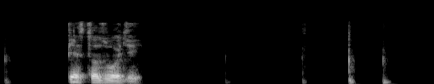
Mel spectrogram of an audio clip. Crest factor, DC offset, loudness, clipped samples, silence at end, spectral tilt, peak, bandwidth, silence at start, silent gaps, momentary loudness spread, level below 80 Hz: 20 dB; under 0.1%; -18 LUFS; under 0.1%; 0.45 s; -6 dB/octave; -2 dBFS; 7.8 kHz; 0.7 s; 1.77-2.24 s, 2.36-2.62 s, 2.75-2.79 s, 3.11-3.47 s, 3.66-3.70 s; 23 LU; -44 dBFS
